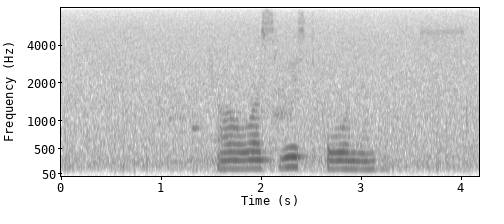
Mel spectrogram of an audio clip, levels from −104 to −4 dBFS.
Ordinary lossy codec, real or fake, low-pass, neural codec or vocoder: none; real; none; none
